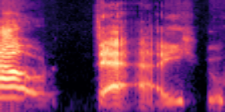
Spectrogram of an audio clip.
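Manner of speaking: horrible, clumsy put-on British accent. Joking on a live stream, repeating a retort: bad british accent. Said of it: "it's my best British accent I can give".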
